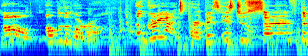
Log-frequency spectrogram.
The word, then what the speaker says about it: griot: to share that history with you agrio it's pronounced Grio or in English AG it's a West African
